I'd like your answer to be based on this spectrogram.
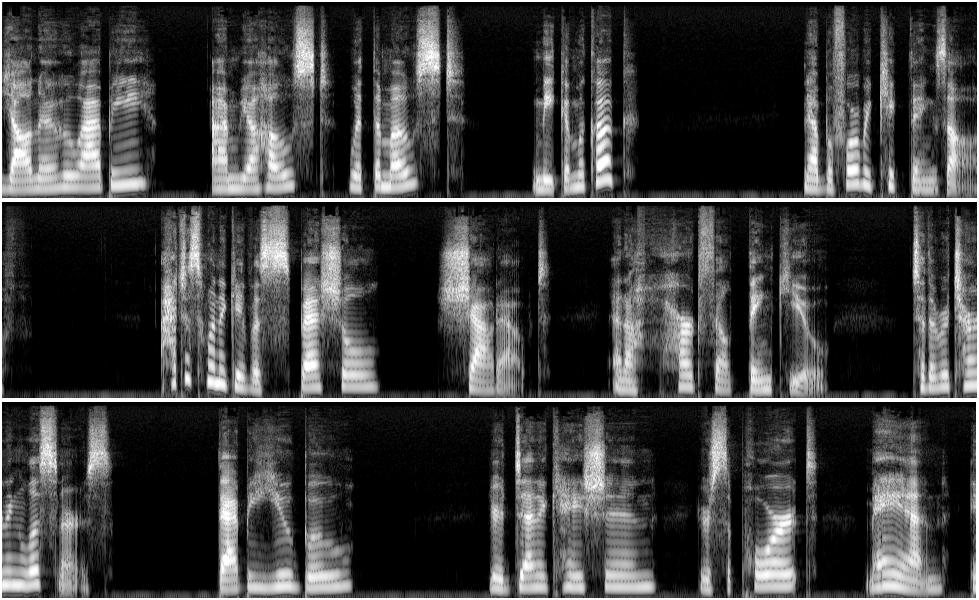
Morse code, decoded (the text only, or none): none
